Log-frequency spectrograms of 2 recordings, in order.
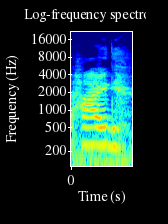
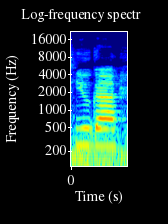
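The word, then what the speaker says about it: hygge: So I like to call it Hig because I like when things are pronounced how they look. That is not how you call it. It's Huga.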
